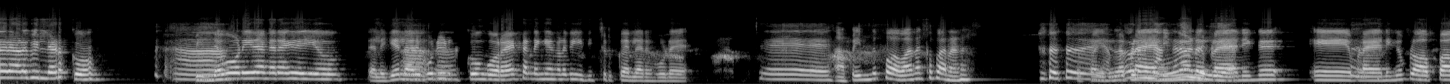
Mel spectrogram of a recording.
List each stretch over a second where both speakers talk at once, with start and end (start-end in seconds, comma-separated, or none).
11.0-12.3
